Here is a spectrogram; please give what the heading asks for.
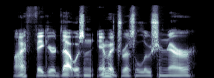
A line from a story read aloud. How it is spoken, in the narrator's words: Rain murmured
